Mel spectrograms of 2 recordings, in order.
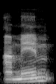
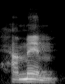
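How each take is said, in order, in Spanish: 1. La palabra empieza sin sonido h. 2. La palabra empieza con una h suave, aspirada. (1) "No es ni la H totalmente muda" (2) "Es un sonido suave"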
